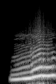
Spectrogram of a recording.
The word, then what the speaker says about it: मुंह: लेकिन जहां उच्चारण में न नहीं आए, मुंह से ध्वनि न निकले, बल्कि उसके जगह नाक से ध्वनि निकले।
